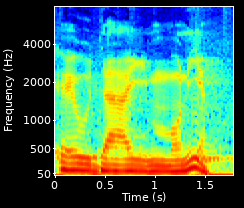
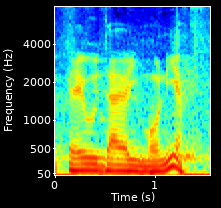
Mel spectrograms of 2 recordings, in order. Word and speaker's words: eudaimonía: Platón quería saber cómo una sociedad podía mejorar su producción, pero no precisamente de poder militar, sino de gente llena de eudaimonía. Vuelvo y repito, es difícil la pronunciación, eudaimonía. – Eudaimonía.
